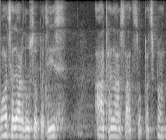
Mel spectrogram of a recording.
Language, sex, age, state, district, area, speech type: Maithili, male, 45-60, Bihar, Saharsa, urban, spontaneous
